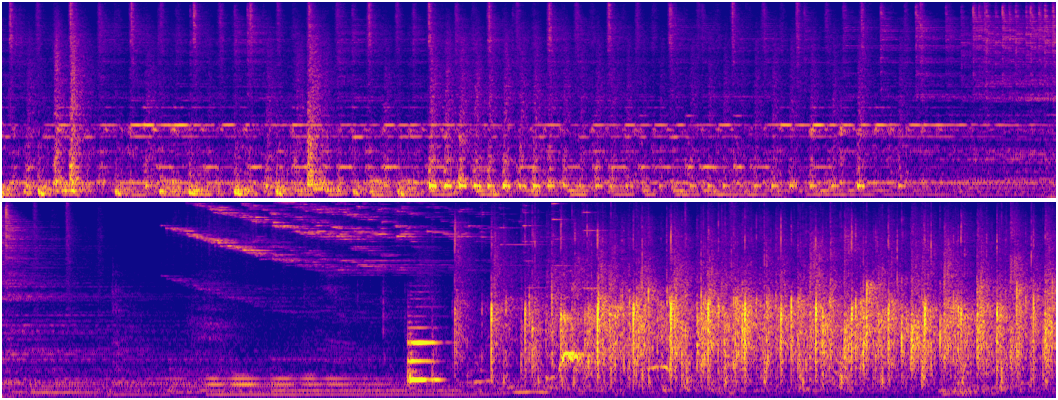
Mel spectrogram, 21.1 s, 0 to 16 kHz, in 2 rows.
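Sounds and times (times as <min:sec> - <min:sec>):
jazz fusion band playing: 0:00.0 - 0:17.6
cymbal wash: 0:08.5 - 0:15.8.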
